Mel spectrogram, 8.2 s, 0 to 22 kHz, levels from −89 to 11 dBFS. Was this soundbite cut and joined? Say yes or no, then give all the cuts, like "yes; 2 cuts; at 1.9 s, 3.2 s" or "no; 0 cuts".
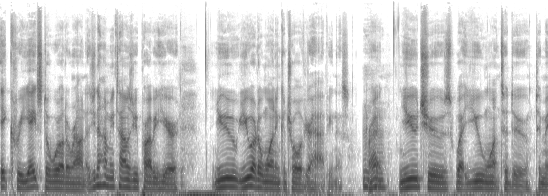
no; 0 cuts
